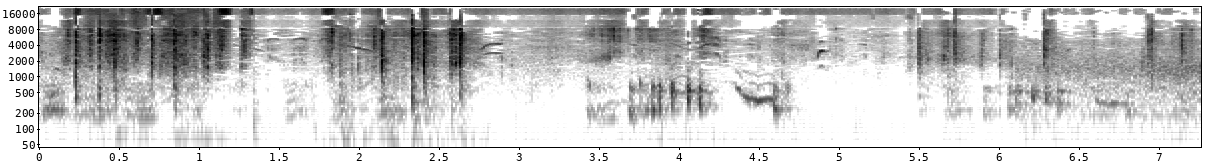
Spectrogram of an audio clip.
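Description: Pigeons in a park being fed biscuit crumbs coo: a few soft, low, warbling coos that swell and fade in the middle, amid scattered rustling and fluttering noises throughout.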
